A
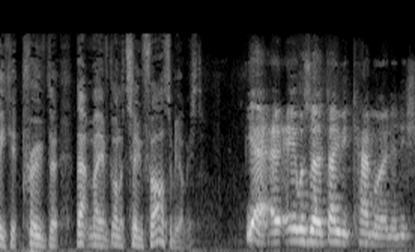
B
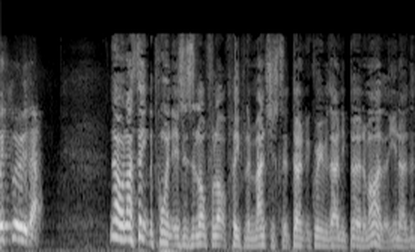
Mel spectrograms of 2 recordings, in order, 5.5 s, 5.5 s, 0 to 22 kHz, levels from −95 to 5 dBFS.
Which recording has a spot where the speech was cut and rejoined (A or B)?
A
